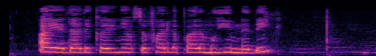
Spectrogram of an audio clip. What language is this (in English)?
Pashto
